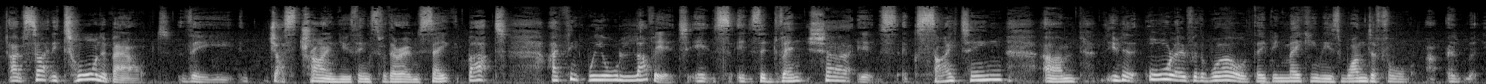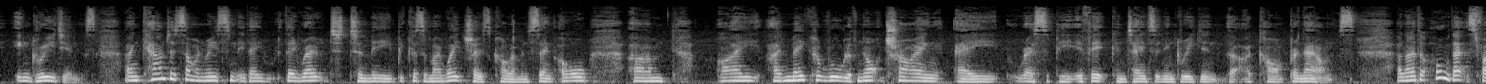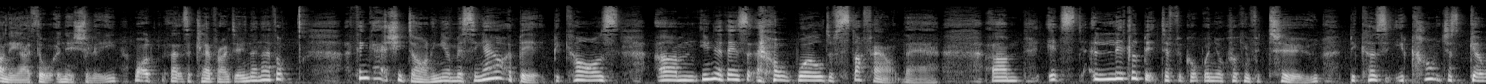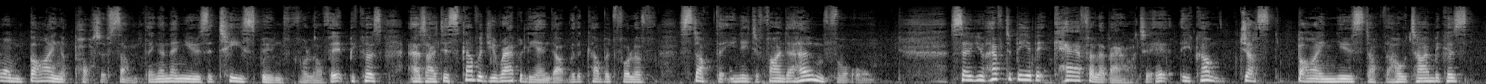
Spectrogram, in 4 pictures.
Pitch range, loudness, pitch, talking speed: 130-185 Hz, -16 LUFS, 150 Hz, 190 wpm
